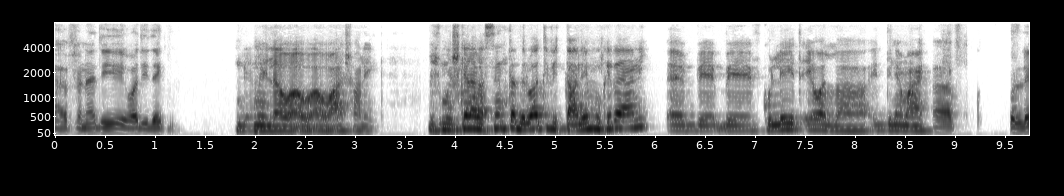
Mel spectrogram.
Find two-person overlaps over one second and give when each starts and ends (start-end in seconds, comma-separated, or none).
none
